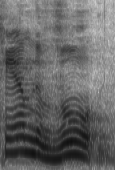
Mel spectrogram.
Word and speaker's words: Tamnavulin: It's Tamnavulin. Dang, I'm going to get that wrong. Anyway. Drink it. Don't pronounce it.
